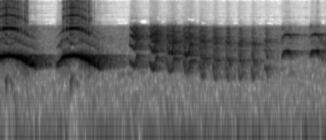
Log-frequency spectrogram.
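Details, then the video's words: Laughingthrush singing for a songbird training track: two loud, clear down-slurred whistles, then a rapid buzzy chatter that fades into short steady notes. "Masteran Suara Poksay"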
